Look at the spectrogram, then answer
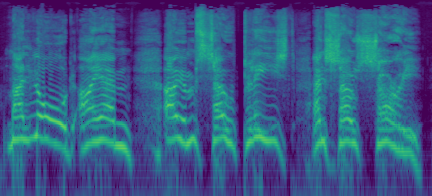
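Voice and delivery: high, loud, grovelling apology; gasping plea. Acted. Wormtail grovelling to his master on the floor, gasping. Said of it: "gasped the man on the floor".

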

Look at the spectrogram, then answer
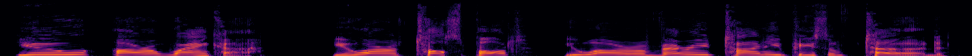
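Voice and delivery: high, prim, weaselly insults; small weaselly voice. Acted. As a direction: politely rattle off the insults like a fussy clerk. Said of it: "in a small, weaselly voice".

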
